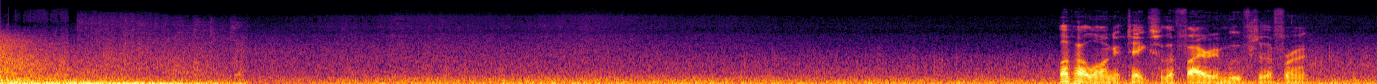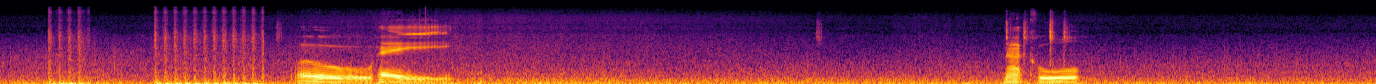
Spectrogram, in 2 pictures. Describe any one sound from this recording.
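Sea waves wash steadily.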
